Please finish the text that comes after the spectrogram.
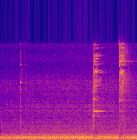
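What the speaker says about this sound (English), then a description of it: "Now I'll punch the rest of my nail holes." A horseshoe gets its nail holes punched, giving two sharp, ringing metallic strikes close together near the end, with a fainter tap earlier, over a constant low background hum.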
